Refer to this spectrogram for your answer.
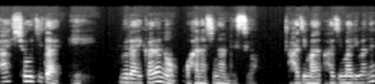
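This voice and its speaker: In a relaxed tone, a woman with a fairly low pitch and vocal fry speaks at a fairly slow pace, her pitch swinging very widely. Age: 60s. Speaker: podcaster and aspiring author. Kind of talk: casual monologue. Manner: many fillers, relaxed pace.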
